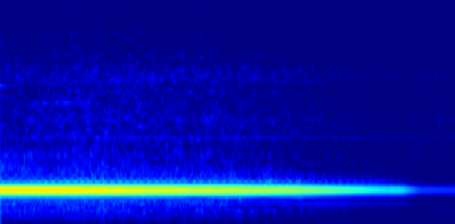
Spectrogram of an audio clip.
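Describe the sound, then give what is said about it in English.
A meditation bell is struck once, its clear, steady tone ringing out and slowly fading over several seconds until it drops away into silence. No voices are heard. “And as I ring the bell once, try to stay with the sound one last time, all the way till it's one little point of sound.”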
